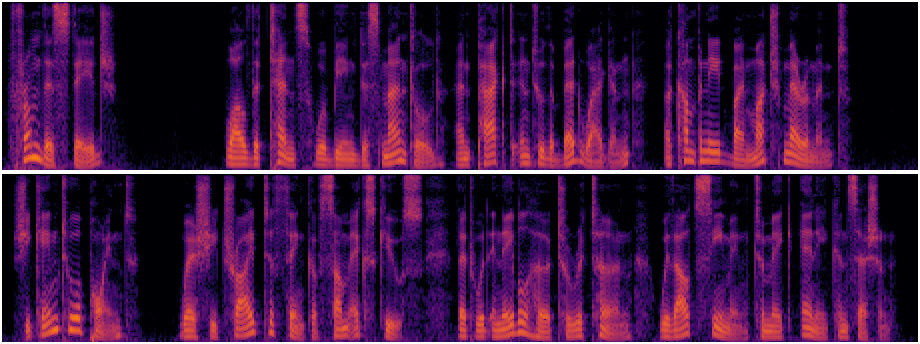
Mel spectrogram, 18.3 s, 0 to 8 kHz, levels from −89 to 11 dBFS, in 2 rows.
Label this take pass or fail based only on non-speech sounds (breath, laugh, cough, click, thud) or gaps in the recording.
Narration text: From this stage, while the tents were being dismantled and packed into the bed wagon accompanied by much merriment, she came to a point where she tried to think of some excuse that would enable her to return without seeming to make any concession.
pass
